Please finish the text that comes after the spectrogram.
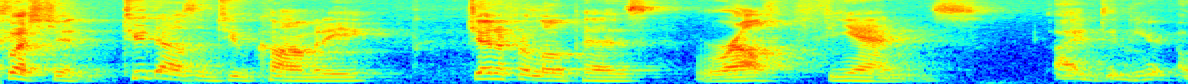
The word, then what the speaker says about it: Ralph: you said Ralph fianz you mean Ralph fines I think correct actually he pronounced his name Rafe rape fives I got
